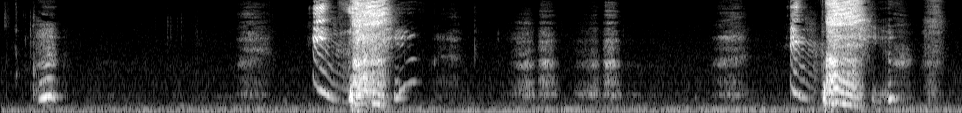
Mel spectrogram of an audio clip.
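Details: Female who is sick: sharp indrawn breaths followed by two forceful sneezes a few seconds apart in a quiet room; repeated sneezing, barely a full breath between.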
